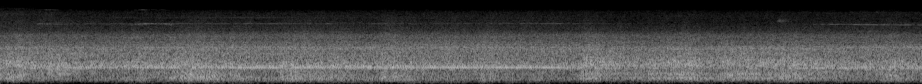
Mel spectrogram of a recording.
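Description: Inside a Keio 7000 series electric train car running at speed: a steady rumble of wheels and running gear on the track, with a faint steady tone over it.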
